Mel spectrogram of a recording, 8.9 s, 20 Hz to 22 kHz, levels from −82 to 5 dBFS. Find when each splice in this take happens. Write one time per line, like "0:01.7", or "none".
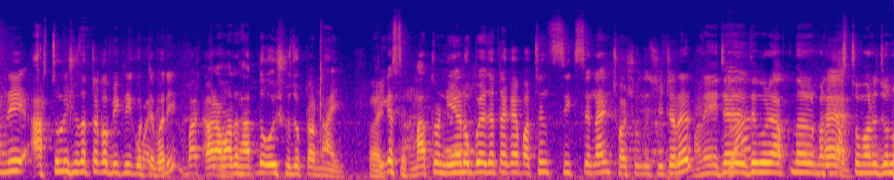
0:01.9
0:07.0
